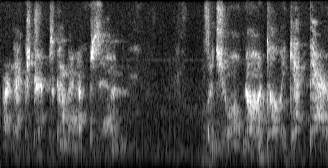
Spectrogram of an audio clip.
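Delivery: soft, breathy whisper. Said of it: "That's why I'm whispering".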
